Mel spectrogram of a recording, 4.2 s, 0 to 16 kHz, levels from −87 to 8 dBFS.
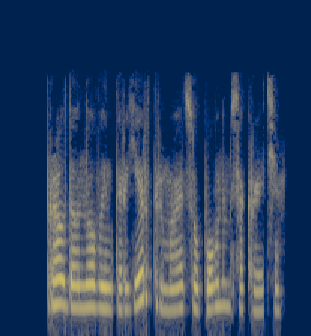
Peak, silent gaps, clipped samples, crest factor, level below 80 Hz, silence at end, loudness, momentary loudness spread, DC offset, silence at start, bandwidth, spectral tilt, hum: -2 dBFS; none; under 0.1%; 16 dB; -64 dBFS; 0.4 s; -18 LUFS; 10 LU; under 0.1%; 0.65 s; 7.8 kHz; -4 dB/octave; none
